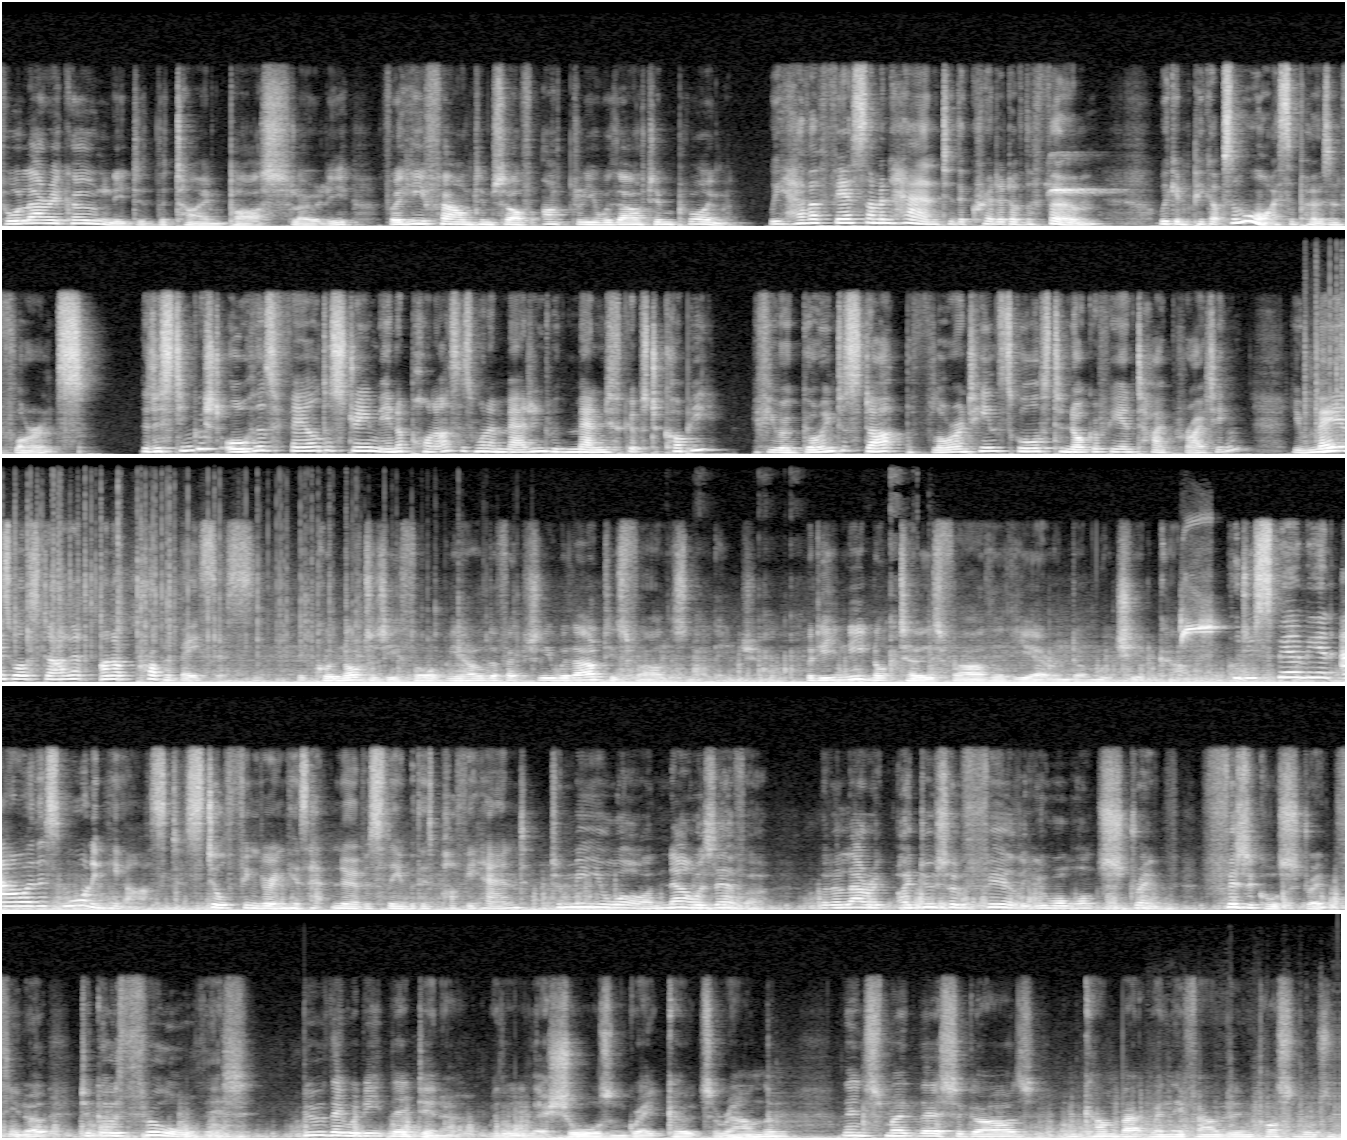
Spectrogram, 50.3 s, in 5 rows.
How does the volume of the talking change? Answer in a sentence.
The volume of the talking stays about the same.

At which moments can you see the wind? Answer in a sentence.
The wind can be heard from 21.4 to 50.2 s.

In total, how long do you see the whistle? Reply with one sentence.
The whistle can be heard for 4 seconds in total.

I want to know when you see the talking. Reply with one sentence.
The talking can be heard from 0.0 to 50.2 s.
